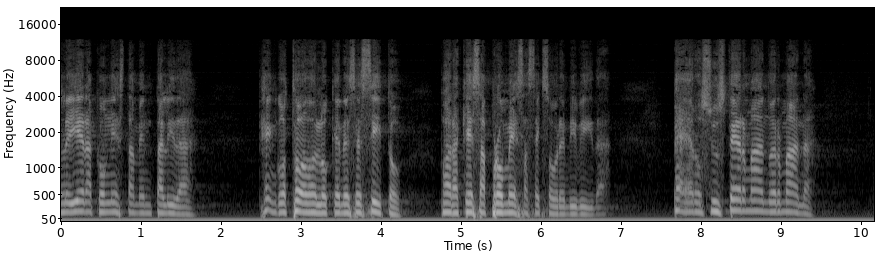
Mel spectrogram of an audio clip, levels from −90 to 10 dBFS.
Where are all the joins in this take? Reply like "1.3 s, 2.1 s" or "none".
6.0 s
